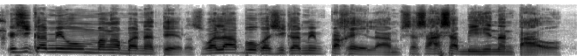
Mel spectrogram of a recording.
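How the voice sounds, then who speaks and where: Animated high-voiced male vlogger. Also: fairly quick, heavy background noise. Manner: animated, mocking, laughs often. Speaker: political vlogger. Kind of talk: casual political commentary.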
